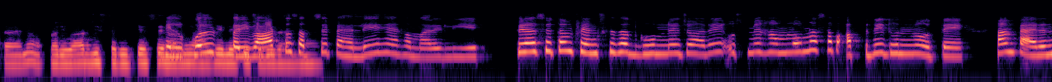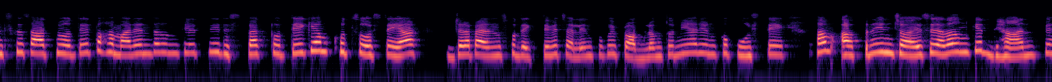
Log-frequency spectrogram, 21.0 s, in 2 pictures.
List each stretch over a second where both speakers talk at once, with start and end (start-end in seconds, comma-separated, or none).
1.6-3.2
